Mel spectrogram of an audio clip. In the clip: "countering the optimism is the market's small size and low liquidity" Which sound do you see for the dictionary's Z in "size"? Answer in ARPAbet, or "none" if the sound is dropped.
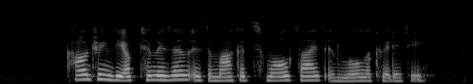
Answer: Z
